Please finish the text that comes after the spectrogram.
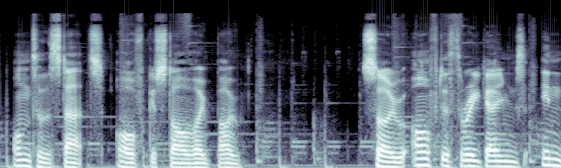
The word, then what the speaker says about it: Bou: And I just want to give a quick shout out to commenter Camboozle6, who did allow me to know that it's pronounced Bou and not Boy.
